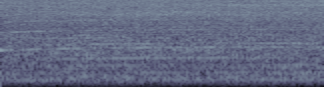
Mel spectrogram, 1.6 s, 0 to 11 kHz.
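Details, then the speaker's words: Rainbow E2 Blue (Platinum/Silver) two-speed canister vacuum, believed late 2000s, switched to high speed: smooth, even high-pitched jet-like motor roar with no pulsing or rattle; motor running healthy on high, though owner notes it runs on after switch-off and may need a rebuild. "Nice startup sound. It kind of sounds like a jet engine starting up."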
